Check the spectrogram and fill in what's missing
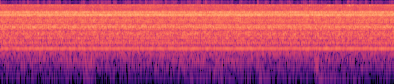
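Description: A drill bit bores into a metal workpiece at a center-punched mark, giving a steady, loud mechanical whine and grinding hum that runs unbroken throughout.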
